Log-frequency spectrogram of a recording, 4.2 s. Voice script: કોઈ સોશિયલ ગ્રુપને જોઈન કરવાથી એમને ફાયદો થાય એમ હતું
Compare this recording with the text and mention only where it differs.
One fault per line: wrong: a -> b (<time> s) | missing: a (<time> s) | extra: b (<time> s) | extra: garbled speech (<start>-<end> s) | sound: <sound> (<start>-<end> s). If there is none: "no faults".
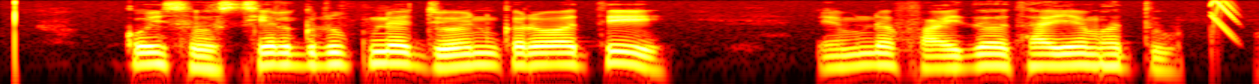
sound: chirp (4.0-4.1 s)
